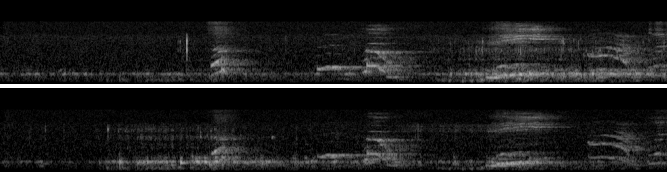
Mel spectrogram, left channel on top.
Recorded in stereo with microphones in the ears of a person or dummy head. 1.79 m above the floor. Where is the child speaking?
60° left (ahead or behind), 1.5 m; by 6.6 s 80° left, 5.5 m.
